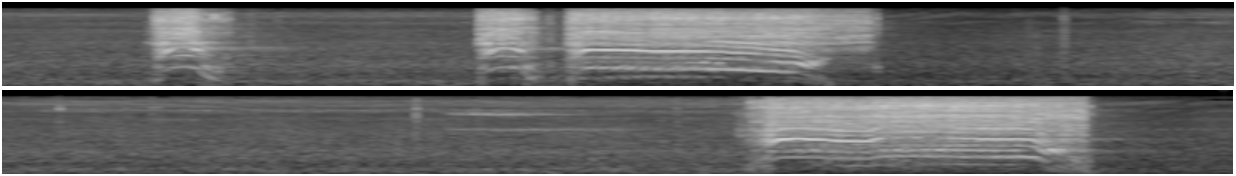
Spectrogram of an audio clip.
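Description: A power drill drives a self-tapping screw into knotty wood in three bursts, a short one, a longer strained one with the motor pitch dipping, then a final long run, separated by quiet background hum.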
